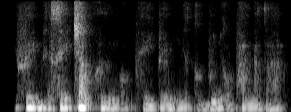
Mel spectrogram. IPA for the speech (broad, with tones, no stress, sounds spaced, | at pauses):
f eː˧ b i˩ ə̯ s eː˧˥ t͡ɕ aː˧ w h ɯː˥˨ ŋ ɔː˥˨ k̚ pʰ e˩˧ j p eː˧˩ w m i˧˩ ə̯ k u˩ b u˥˨ ɲ ɔː˩˧ pʰ a˩˧ ŋ a˩ t̪ aː˩˧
